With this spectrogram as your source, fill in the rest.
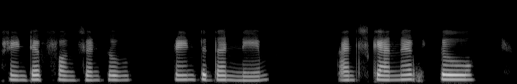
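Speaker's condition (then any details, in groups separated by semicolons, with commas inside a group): No condition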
